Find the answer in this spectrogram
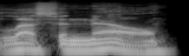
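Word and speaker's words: LessonL: Lesson Nell, that's the framework here, pronounced lesson Nell, focuses on the teaching part.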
